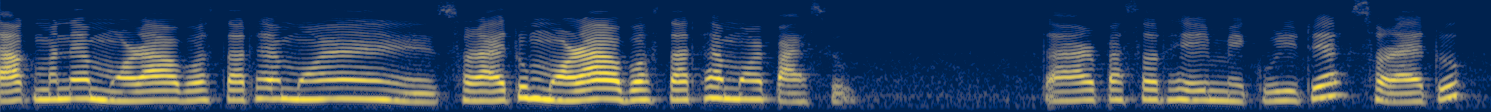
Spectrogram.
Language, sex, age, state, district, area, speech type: Assamese, female, 30-45, Assam, Golaghat, urban, spontaneous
